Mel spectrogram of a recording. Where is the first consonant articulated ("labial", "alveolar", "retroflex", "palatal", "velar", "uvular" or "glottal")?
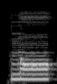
alveolar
